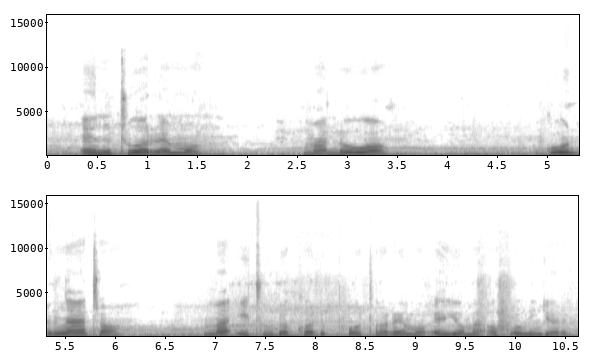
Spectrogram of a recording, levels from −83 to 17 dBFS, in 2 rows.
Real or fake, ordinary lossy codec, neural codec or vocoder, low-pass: real; Opus, 32 kbps; none; 14.4 kHz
